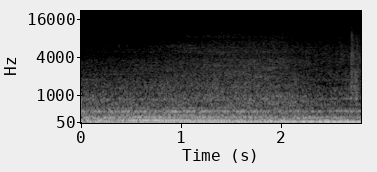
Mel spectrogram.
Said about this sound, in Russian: Машина Энди въезжает на подъездную дорожку.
